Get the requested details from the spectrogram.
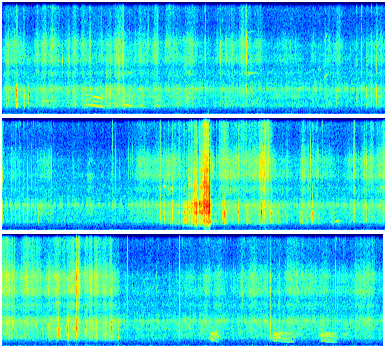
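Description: Dogs run and rustle through long grass nearby.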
